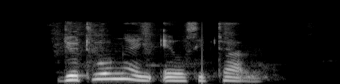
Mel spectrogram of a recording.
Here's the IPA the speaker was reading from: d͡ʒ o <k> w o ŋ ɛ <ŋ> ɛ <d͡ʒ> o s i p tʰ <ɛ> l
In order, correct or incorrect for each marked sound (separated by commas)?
incorrect, incorrect, incorrect, incorrect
